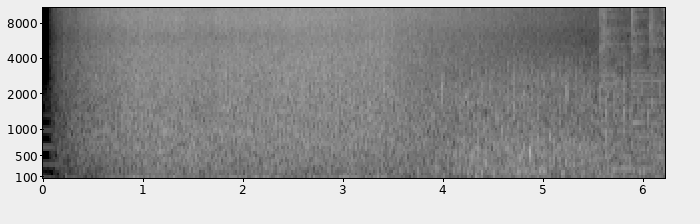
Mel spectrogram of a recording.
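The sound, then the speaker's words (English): A steady, full roar of ocean surf washes in and holds, a continuous rush of waves breaking on the shore, with a few faint crackling hisses near the end and no voices. “My favorite thing about the ocean is the sound of the waves.”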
